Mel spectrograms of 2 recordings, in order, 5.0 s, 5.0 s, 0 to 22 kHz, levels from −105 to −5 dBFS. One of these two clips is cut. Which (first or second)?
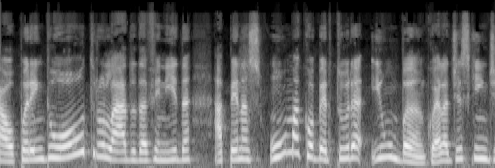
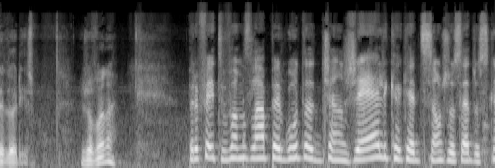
second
